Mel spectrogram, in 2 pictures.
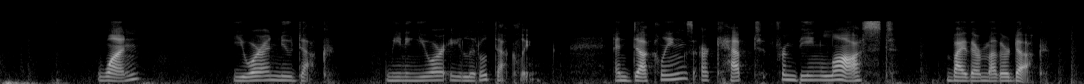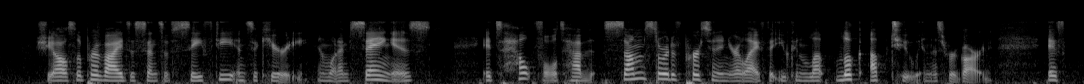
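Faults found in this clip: Comfort noise in place of the background, speech pauses at 0.38–0.52 s, 0.68–0.98 s, 3.40–3.86 s, 5.62–5.70 s and 15.14–15.38 s. Likely cause: sender discontinuous transmission halting packets in gaps, receiver synthesising filler noise. Real room background replaced by flat, textureless hiss, about 2 to 6 dB quieter (deepest drop in first gap), snapping back when speech resumes. Band ends at 8 kHz, consistent with a G.722 call path.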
